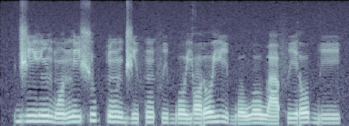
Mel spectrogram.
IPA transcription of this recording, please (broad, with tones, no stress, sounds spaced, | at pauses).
d͡ʒ i˧ j ĩ˧ b ɔ̃˨ n i˧ ʃ u˦ k͡p ũ˦ d͡ʒ i˧ f ũ˦ f i˧ b o˧ j ɔ˧ ɾ o˦ j i˦˨ b o˨ w o˧ w a˨ f i˧ ɾ o˦ b i˧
